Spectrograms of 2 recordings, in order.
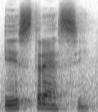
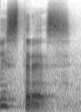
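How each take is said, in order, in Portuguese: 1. As vogais do início e do fim são pronunciadas plenamente. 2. As vogais do início e do fim quase somem. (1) "nós escrevemos como estresse" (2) "Come um pouquinho o E no começo e no final"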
